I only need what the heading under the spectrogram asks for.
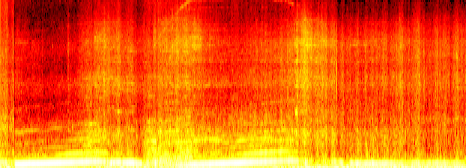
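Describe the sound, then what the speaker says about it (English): A Volkswagen GTI fitted with an upgraded rear sway bar drives through a neighborhood. Its engine drones loud and close from inside the cabin, pitch climbing steadily through the gears and dipping between shifts, with no talking. "let's do a quick little rip around the neighborhood"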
